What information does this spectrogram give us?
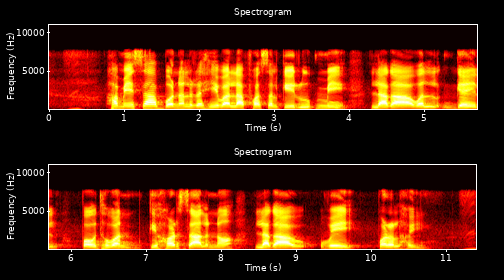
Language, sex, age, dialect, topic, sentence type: Magahi, female, 25-30, Western, agriculture, statement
